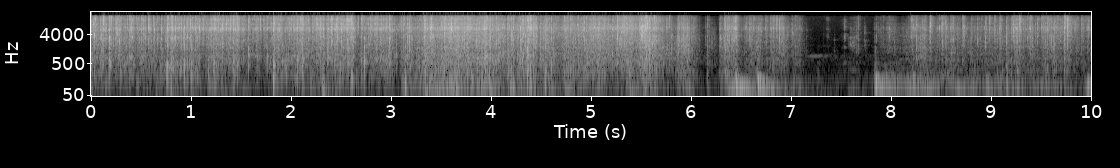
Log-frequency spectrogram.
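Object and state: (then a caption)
Plastic air-cushion packaging film being crinkled. Hands squeeze a section of clear plastic air-pillow packaging film, then flatten it and rub it on a table with their fingertips. This produces dense, bright crinkling and crackling for about six seconds. The sound thins to scattered soft rustles with a near-silent gap, then resumes more quietly.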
